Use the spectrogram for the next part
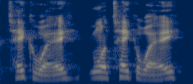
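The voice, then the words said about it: Rough put-on British accent. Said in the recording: “Was that a? ... British ... accent? ... That was British, kind of, but still.”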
